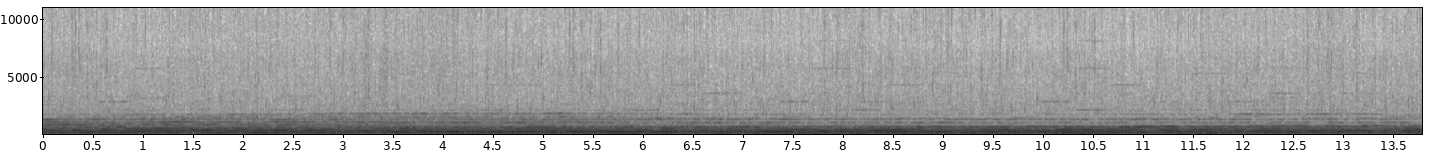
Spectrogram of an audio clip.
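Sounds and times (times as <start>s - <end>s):
steady dense rain pattering against a window: 0.0s - 13.7s.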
